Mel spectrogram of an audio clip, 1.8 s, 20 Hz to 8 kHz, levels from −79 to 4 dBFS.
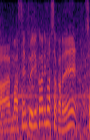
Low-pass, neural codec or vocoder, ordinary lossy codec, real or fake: none; none; none; real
